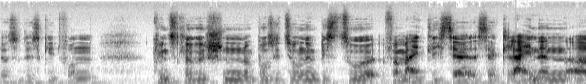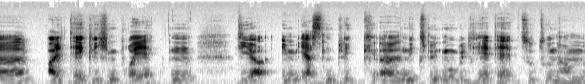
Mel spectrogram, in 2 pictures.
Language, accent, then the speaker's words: German; Lower Bavaria, Germany; also born or lived in Linz, Austria; now in Vienna, Austria; Wie man wahrscheinlich hört, äh, ich stamme ursprünglich aus, aus Niederbayern, aus einem, aus einem kleineren Ort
